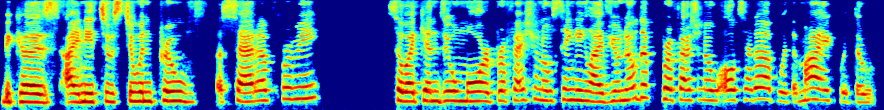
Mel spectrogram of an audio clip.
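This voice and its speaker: A young Brazilian singer and streamer with a Brazilian Portuguese accent chats as an interview guest, upbeat and full of fillers and restarts. Her voice is high and steady at a moderate pace, recorded dry.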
